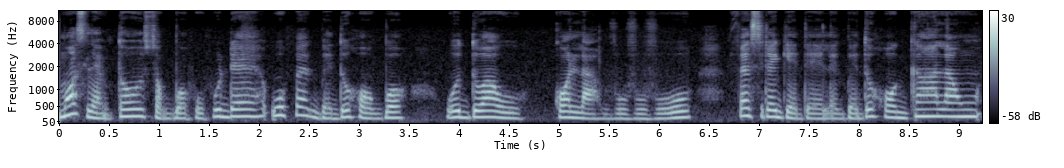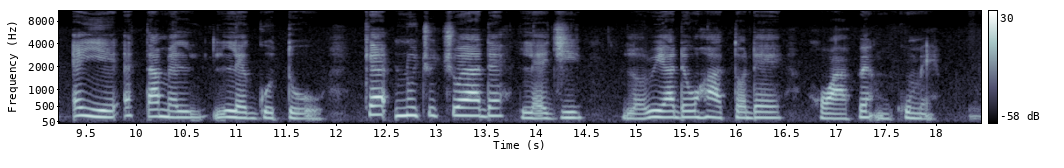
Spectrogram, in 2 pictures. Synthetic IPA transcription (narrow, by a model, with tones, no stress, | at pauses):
mo˦slɛ˨mt̪ɔ˦wo˦sɔ˨ɡ͡bɔ˨ɸo˨ɸu˦ɖɛ˦wo˦ɸɛ˦ɡ͡bɛ˨d̪o˦xɔ˨ɡ͡bɔ˦ | wo˦d̪o˦a˦wo˨ | kɔ˦la˨vo˨vo˨vo˨wo˦ | fɛ˦si˨ɖɛ˦ɡɛ˨ɖɛ˨lɛ˨ɡ͡bɛ˨d̪o˦xɔ˨ɡã˦la˦ŋũ˦e˦jɛ˦ɛ˦t̪a˦mɛ̃˨lɛ˨ɡo˨t̪o˨ | kɛ˦nũ˦t͡ʃu˦t͡ʃo˦a˨ɖɛ˦lɛ̰˨d͡ʑi˦ | lɔ˨wi˦a˨ɖɛ˦wo˦ɦã˦t̪ɔ˦ɖɛ˦ | xɔ˨a˨ɸɛ˦ŋ̩˨ku˦mɛ̰̃˨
